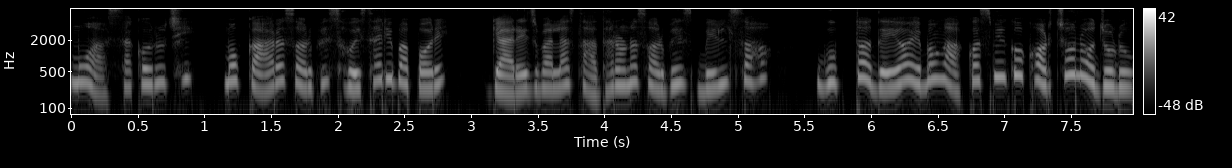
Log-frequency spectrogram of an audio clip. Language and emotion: Odia, fearful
